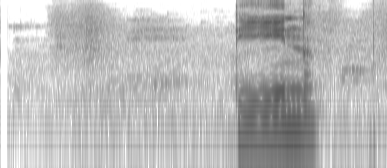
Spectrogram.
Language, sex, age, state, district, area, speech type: Hindi, male, 18-30, Madhya Pradesh, Harda, rural, read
